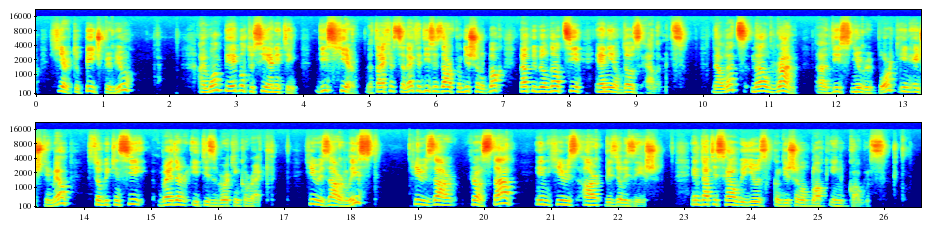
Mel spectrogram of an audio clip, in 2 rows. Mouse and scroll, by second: 15.3 click.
